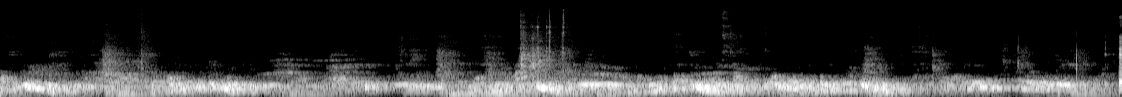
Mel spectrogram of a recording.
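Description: Pigeons, including a Danish breed, coo in low, soft, repeating murmurs that overlap continuously at close range, with faint chirps and scattered higher calls above them.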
